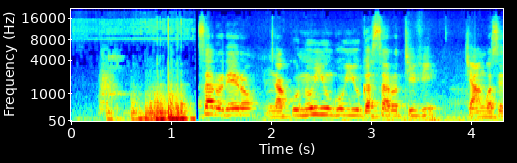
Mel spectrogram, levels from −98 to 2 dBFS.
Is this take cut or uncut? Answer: cut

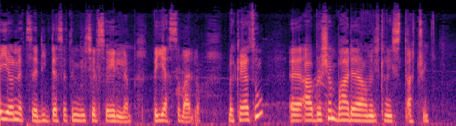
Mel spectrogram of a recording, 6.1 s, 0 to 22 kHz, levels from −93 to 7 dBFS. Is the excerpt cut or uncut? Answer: uncut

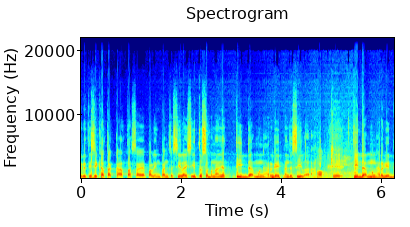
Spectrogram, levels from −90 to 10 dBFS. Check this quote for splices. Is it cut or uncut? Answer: uncut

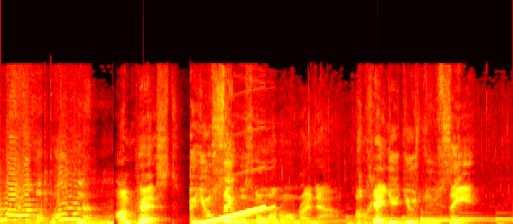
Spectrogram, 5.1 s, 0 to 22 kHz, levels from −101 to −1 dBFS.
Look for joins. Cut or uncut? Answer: cut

